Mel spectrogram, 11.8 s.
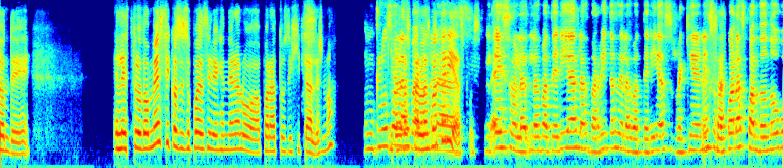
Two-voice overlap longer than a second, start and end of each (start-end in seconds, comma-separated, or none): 5.8-7.2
